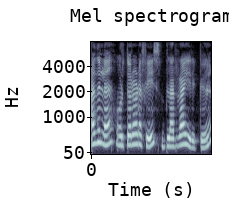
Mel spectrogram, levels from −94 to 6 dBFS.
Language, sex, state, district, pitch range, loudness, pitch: Tamil, female, Tamil Nadu, Nilgiris, 215-265 Hz, -16 LUFS, 250 Hz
